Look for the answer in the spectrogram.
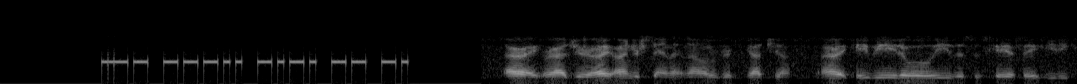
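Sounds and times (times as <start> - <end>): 
telephone number dialed in touch-tone beeps: 1.0 - 4.1
speech: 5.8 - 10.7.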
